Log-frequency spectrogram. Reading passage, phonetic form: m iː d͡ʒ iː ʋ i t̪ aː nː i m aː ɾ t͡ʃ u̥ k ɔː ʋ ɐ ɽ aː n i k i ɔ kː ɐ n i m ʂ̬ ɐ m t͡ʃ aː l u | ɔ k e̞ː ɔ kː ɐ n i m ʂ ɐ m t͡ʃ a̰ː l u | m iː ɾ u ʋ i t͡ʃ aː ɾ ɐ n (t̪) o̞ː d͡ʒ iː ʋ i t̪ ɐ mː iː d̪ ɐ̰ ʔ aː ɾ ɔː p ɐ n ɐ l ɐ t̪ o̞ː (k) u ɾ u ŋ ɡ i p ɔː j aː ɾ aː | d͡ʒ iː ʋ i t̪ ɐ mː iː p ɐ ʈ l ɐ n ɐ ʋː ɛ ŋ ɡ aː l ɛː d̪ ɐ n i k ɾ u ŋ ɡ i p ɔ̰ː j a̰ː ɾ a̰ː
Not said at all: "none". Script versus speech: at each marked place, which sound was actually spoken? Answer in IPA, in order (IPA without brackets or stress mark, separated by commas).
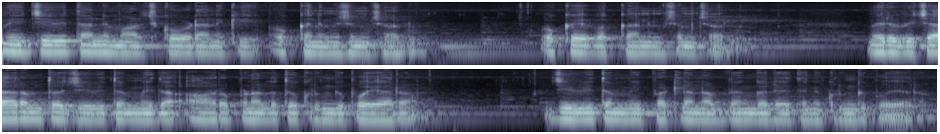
t̪, k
